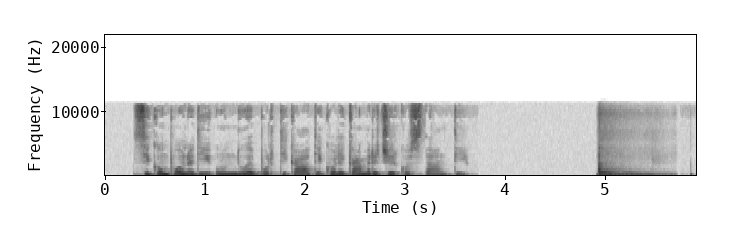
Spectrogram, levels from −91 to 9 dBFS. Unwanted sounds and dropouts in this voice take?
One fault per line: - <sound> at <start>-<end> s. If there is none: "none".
- thud at 4.9-5.7 s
